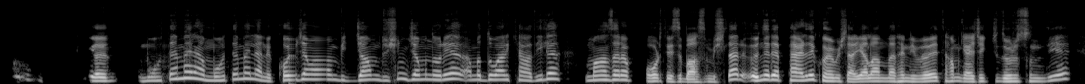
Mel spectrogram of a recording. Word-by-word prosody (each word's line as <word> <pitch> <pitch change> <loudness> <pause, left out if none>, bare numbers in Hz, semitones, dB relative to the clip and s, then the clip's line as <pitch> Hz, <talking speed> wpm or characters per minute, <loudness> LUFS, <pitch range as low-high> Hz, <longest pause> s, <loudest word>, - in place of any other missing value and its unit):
ııı, 340 -12 -15 0.6
eee, 165 -1 +4 0.3
muhtemelen, 240 - -1
muhtemelen 235 +8 -3
hani, 165 -8 -2
kocaman 225 +3 -1
bir 165 -4 -9
cam 210 0 -1
düşün, 245 +8 -5
camın 225 0 -2
oraya 235 +3 +1
ama 210 -1 -5
duvar 220 0 +1
kağıdıyla 205 +7 -2 0.2
manzara 210 +1 +1
portresi 140 -3 -1
basmışlar. 125 - +1
Önüne 205 +3 +4
de 215 - +6
perde 190 +3 +2
koymuşlar 150 -8 +1
yalandan 145 +1 +3
hani 140 -2 0
böyle 155 +3 +4
tam 155 0 -4
gerçekçi 145 +1 -1
dursun 140 +1 0
diye. 210 +6 +1
Eee, 255 - -5
190 Hz, 160 wpm, -21 LUFS, 150-220 Hz, 0.6 s, de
